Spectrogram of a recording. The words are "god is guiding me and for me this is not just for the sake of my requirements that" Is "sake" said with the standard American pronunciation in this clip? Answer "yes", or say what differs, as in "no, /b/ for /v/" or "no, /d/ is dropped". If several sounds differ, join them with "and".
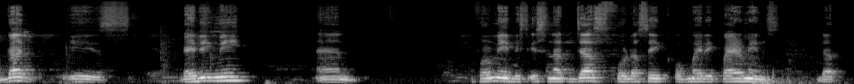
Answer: yes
